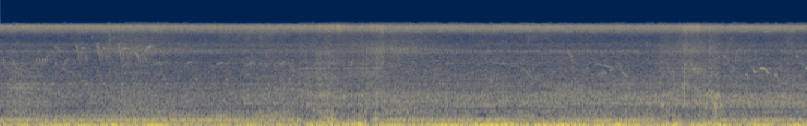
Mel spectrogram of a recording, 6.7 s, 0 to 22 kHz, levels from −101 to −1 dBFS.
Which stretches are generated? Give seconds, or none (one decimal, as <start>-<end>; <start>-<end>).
2.5-3.2; 5.5-6.0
